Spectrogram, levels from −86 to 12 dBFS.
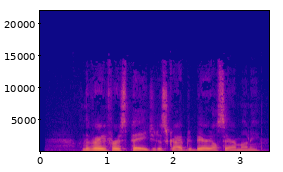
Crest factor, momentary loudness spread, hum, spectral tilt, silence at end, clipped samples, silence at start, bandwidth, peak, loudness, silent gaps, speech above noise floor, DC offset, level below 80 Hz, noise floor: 18 dB; 11 LU; none; -5.5 dB/octave; 0.15 s; under 0.1%; 0.35 s; 15 kHz; -10 dBFS; -28 LUFS; none; 27 dB; under 0.1%; -72 dBFS; -55 dBFS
